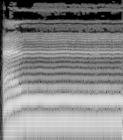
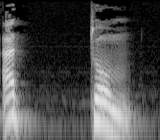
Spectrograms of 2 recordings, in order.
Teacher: ان توم، اگه بگیم ات توم اینم که دیگه حالت ادغامه و صحیح نیست. ما حالتی بین در حقیقت اظهار و ادغام داریم · Shown in: first take · Term: اخفا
